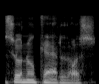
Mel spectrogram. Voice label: "sono Carlos", Italian

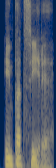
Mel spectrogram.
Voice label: "impazzire", Italian

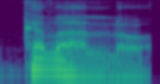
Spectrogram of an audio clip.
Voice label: "cavallo", Italian

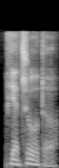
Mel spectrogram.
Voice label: "piaciuto", Italian

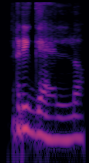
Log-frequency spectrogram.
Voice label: "righello", Italian

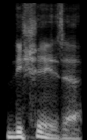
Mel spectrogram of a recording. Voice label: "discesa", Italian

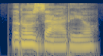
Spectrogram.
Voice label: "rosario", Italian

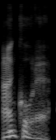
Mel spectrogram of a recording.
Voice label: "ancora", Italian

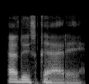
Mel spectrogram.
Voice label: "adescare", Italian

